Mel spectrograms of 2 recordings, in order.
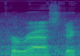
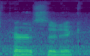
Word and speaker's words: parasitic: I found that I always called it parastic, but I guess it's parasitic.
